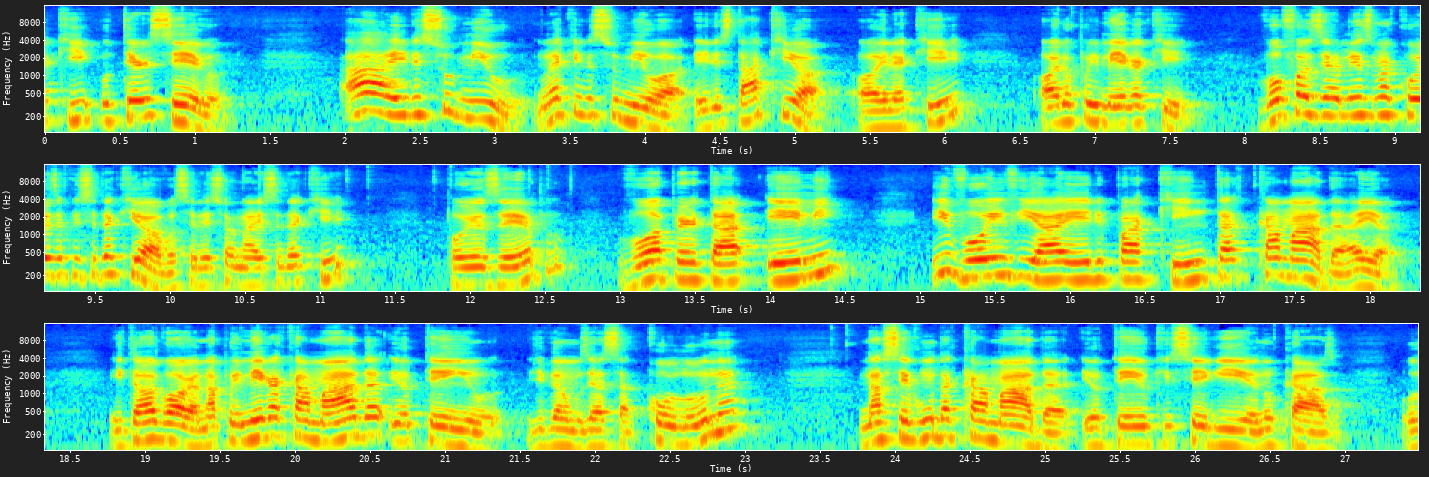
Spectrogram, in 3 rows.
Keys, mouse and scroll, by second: 4.7 click, 6.7 click, 9.2 right click, 10.5 shift+right click, 11.2 shift+right click, 12.4 shift+right click, 14.2 m, 19.6 click, 23.6 click.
